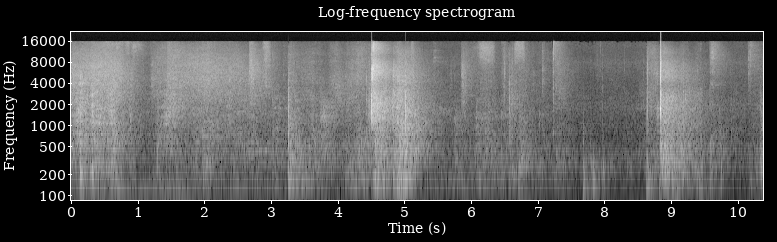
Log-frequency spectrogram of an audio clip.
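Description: Blue compressed-air line tubing being dragged across a concrete floor and pushed and bumped against a wall as it is fitted, giving rubbing scrapes and a few thuds. The loudest come about half a second in, around five seconds, and near the end.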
